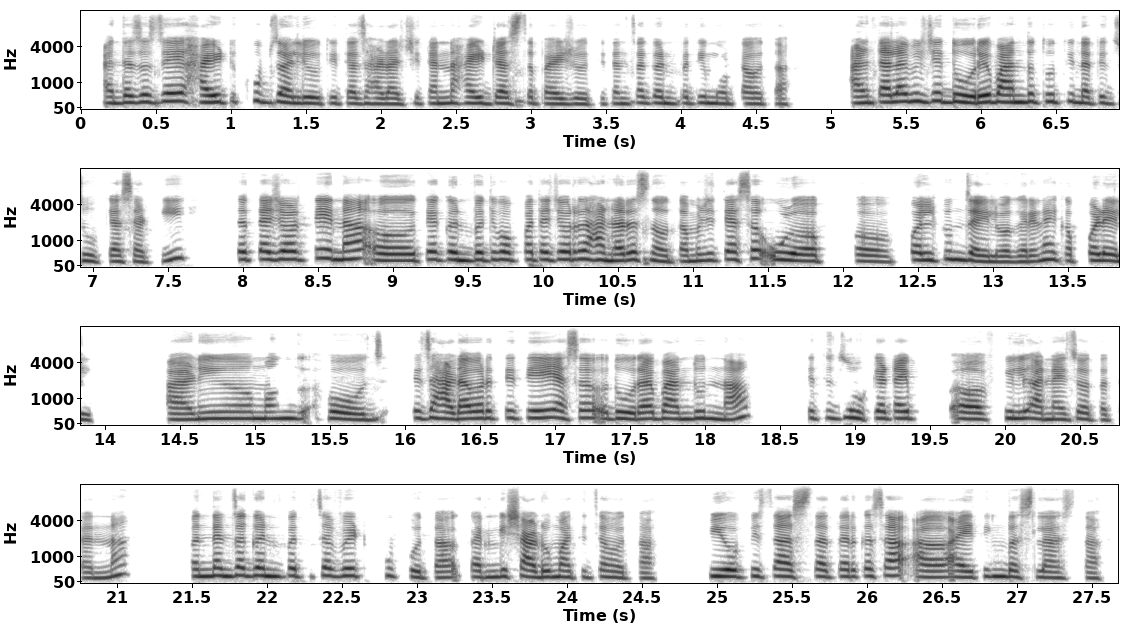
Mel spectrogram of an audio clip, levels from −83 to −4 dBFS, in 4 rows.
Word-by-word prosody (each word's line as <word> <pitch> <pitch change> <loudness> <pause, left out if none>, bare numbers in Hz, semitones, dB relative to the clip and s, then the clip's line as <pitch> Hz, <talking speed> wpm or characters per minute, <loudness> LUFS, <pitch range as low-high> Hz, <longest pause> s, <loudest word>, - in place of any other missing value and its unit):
आणि 225 -1 -2
त्याचं 250 +2 +1
जे 300 0 +4
हाईट 260 -1 +3
खूप 310 -6 -5
झाली 240 -5 +2
होती 220 0 -2
त्या 215 - -3
झाडाची, 205 -1 -4
त्यांना 220 +2 -2
हाईट 225 -2 +1
जास्त 220 0 -1
पाहिजे 200 -1 -2
होती, 195 0 -8
त्यांचा 210 +3 -6
गणपती 225 0 -4
मोठा 210 -2 -3
होता. 200 -2 -7 0.4
आणि 230 +1 +2
त्याला 270 +2 +5
मी 290 0 +2
जे 310 +3 0
दोरे 260 -2 +6
बांधत 270 0 +3
होते 280 0 -4
ना 235 - +2
ते 235 - -5
झोक्यासाठी 220 - -3 0.4
तर - - +4
त्याच्यावर 295 0 +4
ते 340 -1 +4
ना 295 +1 +4
अ, 245 -5 +3
ते 290 - +3
गणपती 275 0 +3
बाप्पा 285 -1 -1
त्याच्यावर 285 +1 +1
राहणारच 275 -2 +3
नव्हता, 220 -2 -2
म्हणजे 240 +3 -1
ते - - +2
असं 290 +3 +1
उ 285 -3 +1 0.4
अ, 220 -3 -2 0.2
पलटून 275 +1 +1
जाईल 220 -5 +2
वगैरे 205 +1 -2
नाही 280 +4 0
का 235 - -5
पडेल. 245 -4 +2 0.5
आणि 220 +3 +1 0.2
मग 245 0 0 0.2
हो, 225 -4 +2
ते 220 +6 -8
झाडावर 250 0 +3
ते 275 +2 +2
असं 275 +1 -1
दोऱ्या 240 -1 +3
बांधून 240 0 +2
ना 210 +8 0 0.4
तिथे 265 0 -8
झोक्या 260 -1 0
टाईप 255 0 +3 0.2
अ, 235 -2 +3 0.2
फील 255 0 +1
आणायचा 220 -1 -1
होता 205 -3 -6
त्यांना, 200 +7 -4 0.5
पण 255 0 +2
त्यांच्या 280 +1 +3
गणपतीचा 270 -1 +1
वेट 275 -1 0
खूप 275 -3 -8
होता 215 -2 -3
कारण 230 -1 -2
की 250 - -1
शाडू 230 -1 +3
मातीचा 230 -1 -3
होता. 195 -3 -5 0.4
पी.ओ.पीचा 255 0 +3
असता 250 +1 0
तर 250 -1 -1
कसा 275 +1 +1
अ, 235 - -2 0.2
आय 225 -1 +2
थिंक 255 0 +1
बसला 225 -1 -2
असता. 200 -1 -7
245 Hz, 190 wpm, -22 LUFS, 220-270 Hz, 0.5 s, दोरे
